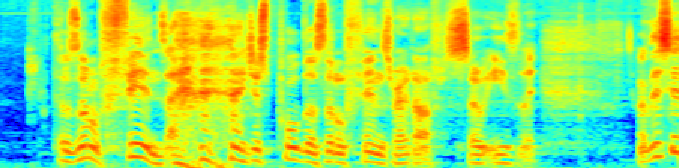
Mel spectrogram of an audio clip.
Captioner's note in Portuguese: Risos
